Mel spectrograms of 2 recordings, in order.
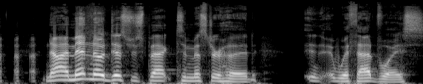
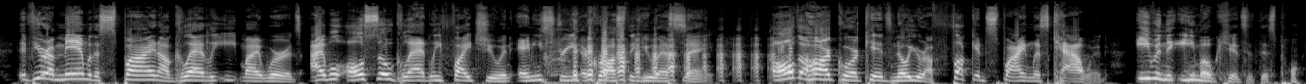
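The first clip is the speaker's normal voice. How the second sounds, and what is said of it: Tough-guy voice. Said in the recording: “I had to give it a tough voice”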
